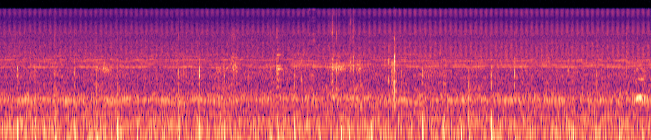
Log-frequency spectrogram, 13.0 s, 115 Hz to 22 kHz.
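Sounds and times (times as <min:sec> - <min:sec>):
faint high whine: 0:00.0 - 0:13.0
low steady hum: 0:00.0 - 0:13.0
small irregular clicks: 0:03.5 - 0:12.8.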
